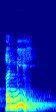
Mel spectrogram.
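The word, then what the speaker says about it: אֲנִי: Ani, ani. Olha só, né? representação Ani. E aqui nós temos e não é contada, então nós temos aqui apenas uma sílaba. O aqui o o alef não é pronunciado, né?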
